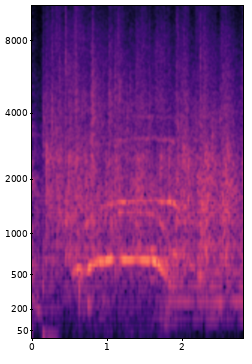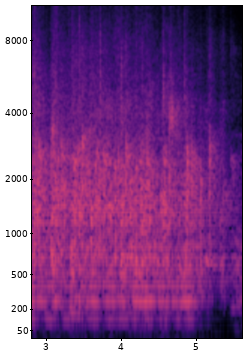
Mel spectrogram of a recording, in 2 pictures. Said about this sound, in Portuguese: Tá então, palmas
